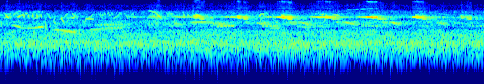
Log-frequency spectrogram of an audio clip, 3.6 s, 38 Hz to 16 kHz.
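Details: Captive Superb Starlings (Lamprotornis superbus) at Paradise Park, Cornwall, in 2014 chatter in a jumble of thin, squeaky whistles and slurred chirps, with a high sharp note repeated about three times a second over a steady background hiss.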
